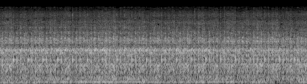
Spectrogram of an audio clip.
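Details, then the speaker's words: Maruti Suzuki Swift Dzire after water pump replacement, drive belt refit and coolant refill, engine mount not yet fitted: smooth, even idle with a steady hum, no whine, rumble or knock; normal working sound, coolant leak at water pump gone. "ഇപ്പം ഇപ്പോഴത്തെ working sound കറക്റ്റാണ്, normal working sound തന്നെയുള്ളത്."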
